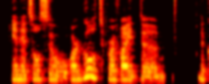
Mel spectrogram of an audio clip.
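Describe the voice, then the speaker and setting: A woman with a Quebec French accent, medium in pitch, at a fairly slow pace. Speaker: localization executive. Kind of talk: podcast interview.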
